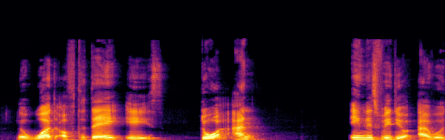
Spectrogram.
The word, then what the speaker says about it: 短: The word of today is 短. In this video, I will teach you how to pronounce it, how to write it, and how to use it.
